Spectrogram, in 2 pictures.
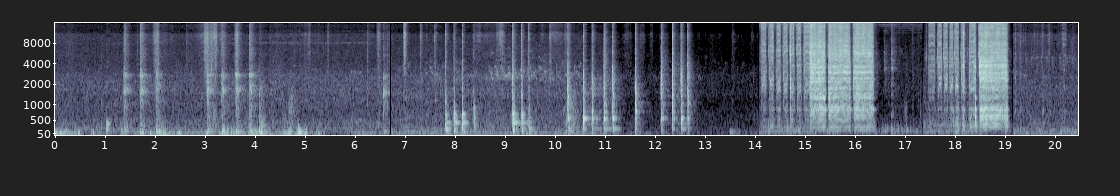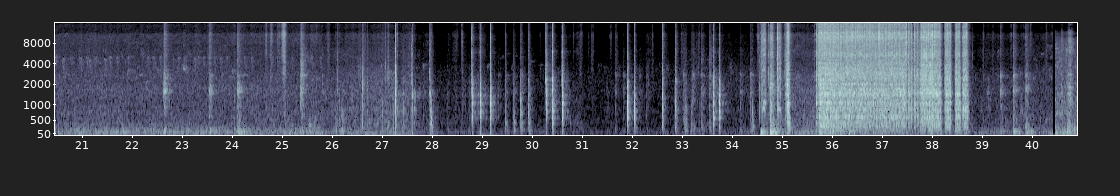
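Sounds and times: cordless drill boring into wood: 0:14.1 - 0:16.4, 0:17.4 - 0:19.2, 0:35.7 - 0:38.8
power tool running: 0:14.1 - 0:16.4, 0:17.4 - 0:19.2, 0:35.7 - 0:38.8
wooden knocks and clatter: 0:31.5 - 0:34.6.

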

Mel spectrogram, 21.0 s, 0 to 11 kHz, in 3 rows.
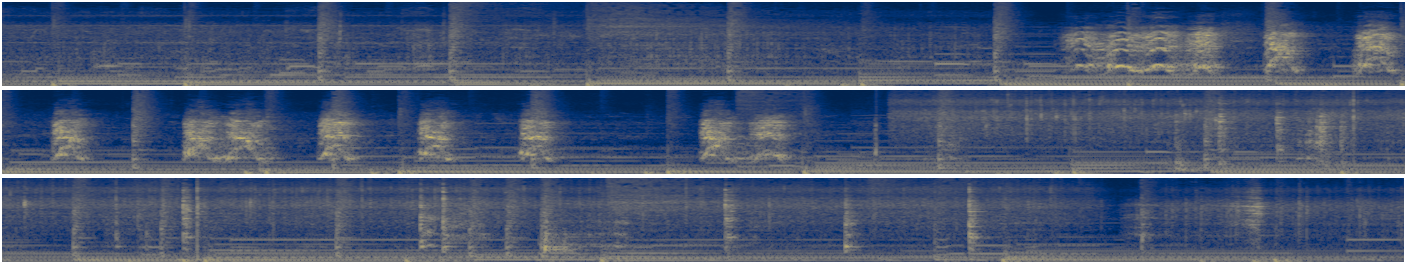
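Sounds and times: onion sizzling in oil: 0:11.4 - 0:21.0
spatula scraping pan: 0:16.1 - 0:19.1, 0:19.7 - 0:20.6.

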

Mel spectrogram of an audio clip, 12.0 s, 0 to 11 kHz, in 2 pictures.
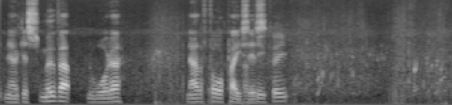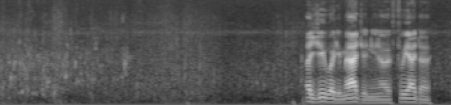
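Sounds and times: river water rushing: 0:03.5 - 0:08.2.

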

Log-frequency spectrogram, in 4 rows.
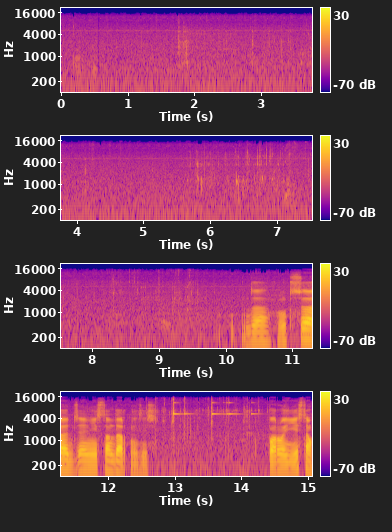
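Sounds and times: moving water: 0:01.7 - 0:04.7, 0:05.4 - 0:11.1, 0:12.5 - 0:14.5.

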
